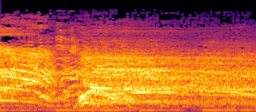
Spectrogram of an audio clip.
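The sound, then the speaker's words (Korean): A large crowd of armed goblins lets out a loud, sustained war cry as they appear from all sides and seize a square, many voices yelling and roaring together, with a brief dip before the shouting surges again and carries on. “그 순간 함성과 함께 무기를 든 도깨비들이 여기저기에서 나타나며 광장을 장악했다.”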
